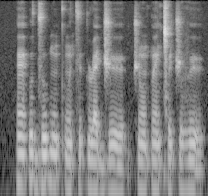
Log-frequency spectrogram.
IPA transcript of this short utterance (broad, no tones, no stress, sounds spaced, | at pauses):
ɛ̃ ʔ u d͡z u b õ kʷʼ ẽ t͡s ʉ k ɹ æ d͡ʒ ʏ | t͡ʃ õ p ɛ̃ ǀ ʏ t͡ʃ ʏ v ʏ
